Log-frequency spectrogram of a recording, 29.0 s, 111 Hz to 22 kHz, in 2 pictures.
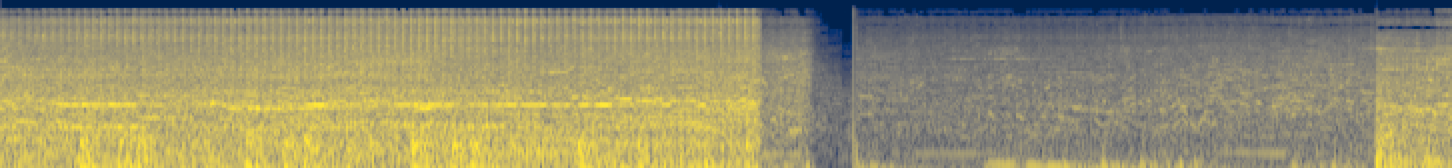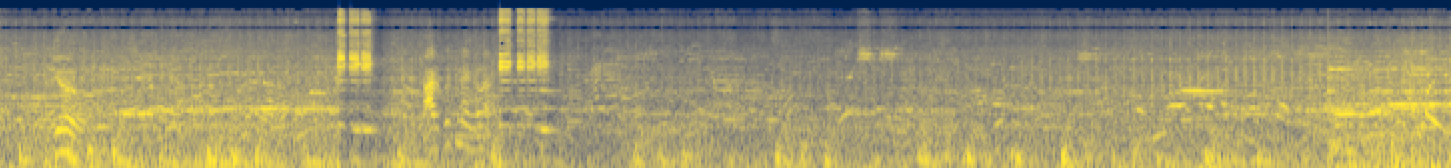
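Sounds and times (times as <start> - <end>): crowd voices: 0.0 - 29.0
bass-heavy dance music: 2.4 - 29.0.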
